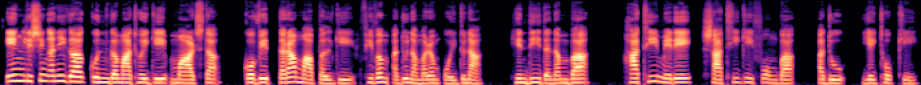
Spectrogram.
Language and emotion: Manipuri, neutral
